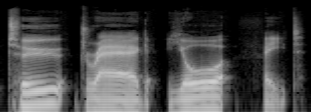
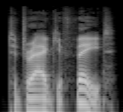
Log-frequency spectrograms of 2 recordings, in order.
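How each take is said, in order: First: Every word is said fully and separately. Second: The small words are reduced and run together. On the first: "if I say that clearly" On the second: "and then I say that more naturally"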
